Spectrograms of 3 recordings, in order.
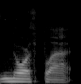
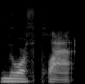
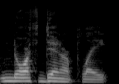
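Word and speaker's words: North Platte: uh Ethan it is North Plat not like a freaking dinner plate it's North Plat that's how we pronounce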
